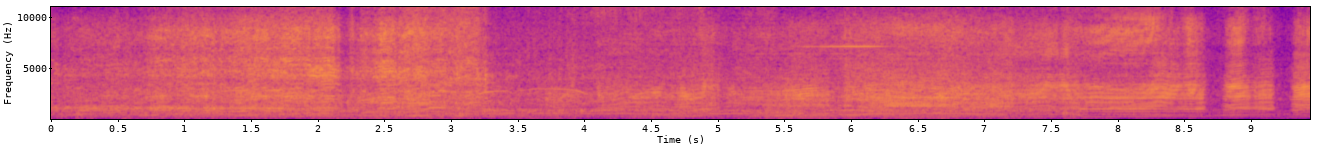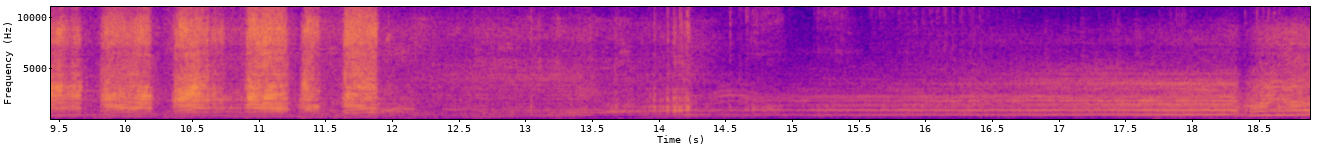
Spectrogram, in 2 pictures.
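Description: Snowmobile engines revving, several at once, their pitch sliding up and down, with a stretch of quick stabs of throttle in the middle. Near the end one sled holds a steady high engine note that grows louder.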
